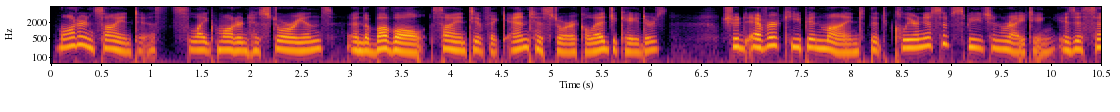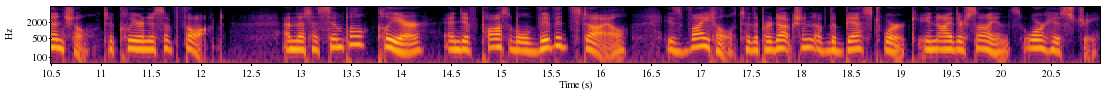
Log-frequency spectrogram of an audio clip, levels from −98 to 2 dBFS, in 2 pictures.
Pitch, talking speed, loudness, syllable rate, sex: 205 Hz, 150 wpm, -20 LUFS, 4.6 syllables/s, female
